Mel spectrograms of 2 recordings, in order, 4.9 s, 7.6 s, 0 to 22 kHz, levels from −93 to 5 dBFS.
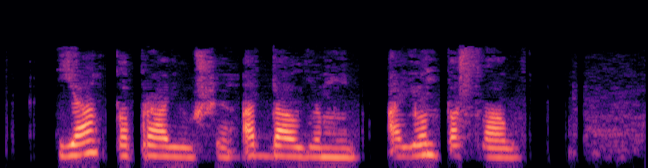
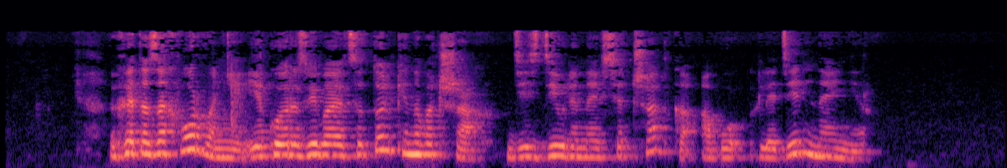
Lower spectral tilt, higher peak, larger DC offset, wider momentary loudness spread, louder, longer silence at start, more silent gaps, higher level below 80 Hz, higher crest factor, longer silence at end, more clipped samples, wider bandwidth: first, -6 dB/octave vs -4.5 dB/octave; first, -2 dBFS vs -6 dBFS; neither; about the same, 12 LU vs 12 LU; first, -20 LUFS vs -24 LUFS; second, 0.45 s vs 0.65 s; first, 0.80-0.86 s, 1.01-1.05 s, 2.78-2.89 s, 3.31-3.35 s vs none; about the same, -68 dBFS vs -68 dBFS; about the same, 18 dB vs 20 dB; about the same, 0.95 s vs 1.05 s; neither; second, 8 kHz vs 11.5 kHz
